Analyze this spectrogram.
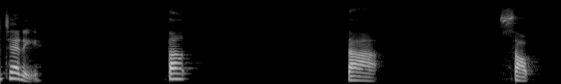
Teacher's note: the final p t and K are unreleased in Cantonese this means that you must not release a burst of air when pronouncing this sound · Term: final stops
